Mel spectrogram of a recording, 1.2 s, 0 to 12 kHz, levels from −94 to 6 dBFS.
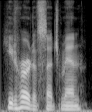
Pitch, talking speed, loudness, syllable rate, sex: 110 Hz, 260 wpm, -15 LUFS, 4.8 syllables/s, male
